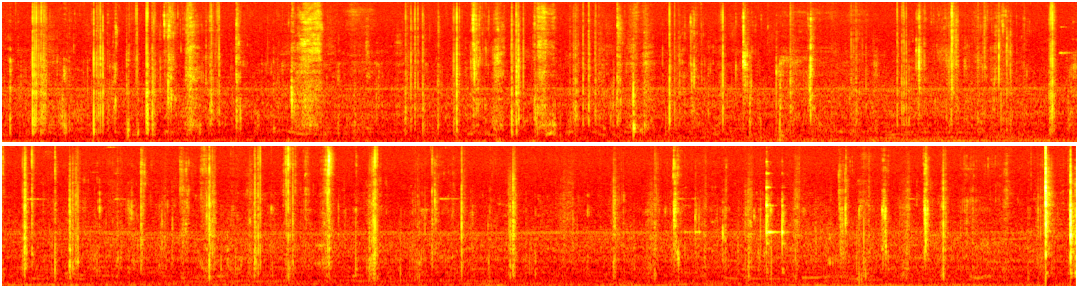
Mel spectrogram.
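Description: A man chews food with wet, crunchy smacking sounds close to a microphone.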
